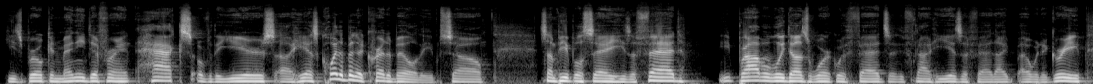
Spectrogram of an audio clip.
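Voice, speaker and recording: Man, podcast host, casual, rambling, filler-heavy, mid pitch. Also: moderate pace, darkish tone. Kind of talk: casual solo podcast talk.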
